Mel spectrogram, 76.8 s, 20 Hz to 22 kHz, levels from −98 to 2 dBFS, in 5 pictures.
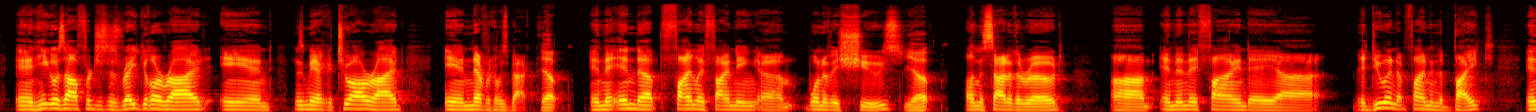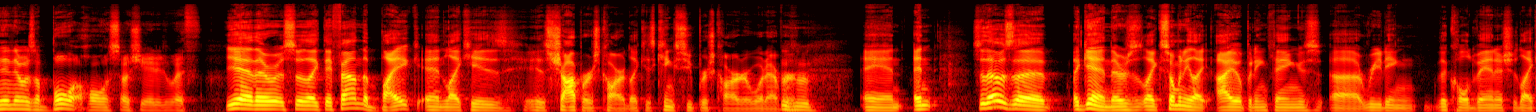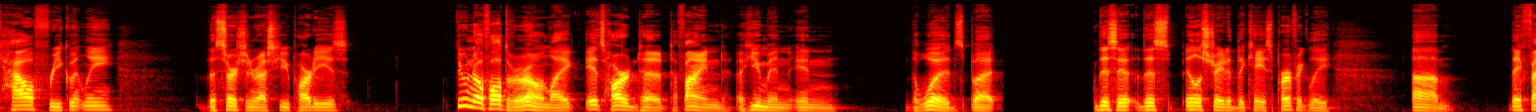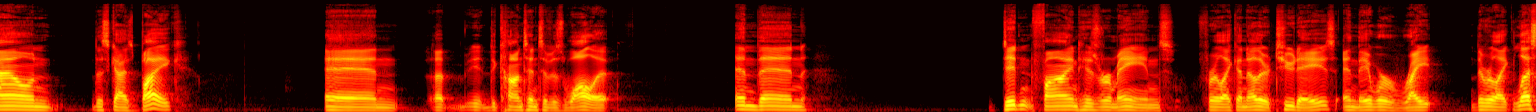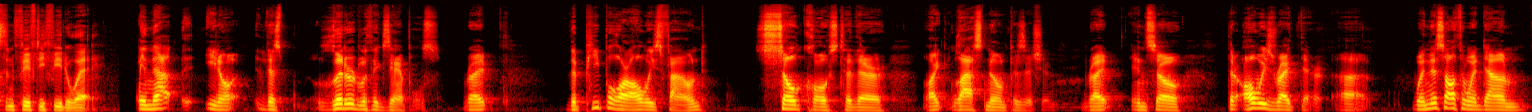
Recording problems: none

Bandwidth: 18.5 kHz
